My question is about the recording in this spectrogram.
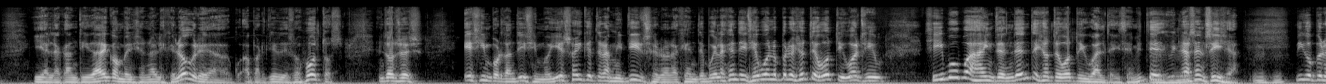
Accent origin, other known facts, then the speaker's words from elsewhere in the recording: Maldonado, Uruguay; Yo soy de Maldonado, quiero a Maldonado, respeto a Maldonado, defiendo a Maldonado, peleo por Maldonado, así que a mí no me sacan de acá.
